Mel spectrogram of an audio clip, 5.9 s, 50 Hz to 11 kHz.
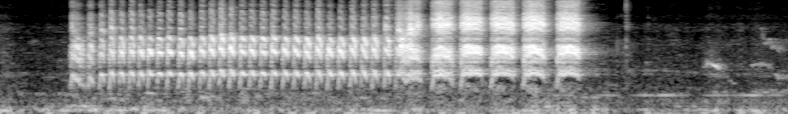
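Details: Provocative rival-baiting song of a grey-cheeked bulbul, 2021: a fast buzzy chatter of closely spaced pulses for two and a half seconds, shifting into five slower, louder rasping blasts.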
